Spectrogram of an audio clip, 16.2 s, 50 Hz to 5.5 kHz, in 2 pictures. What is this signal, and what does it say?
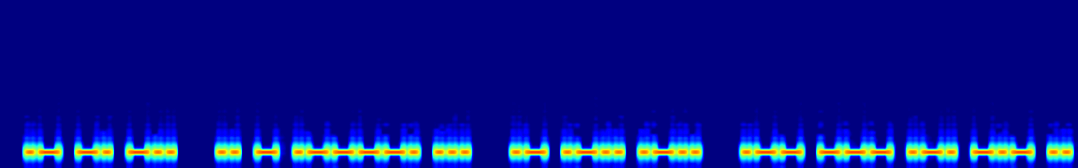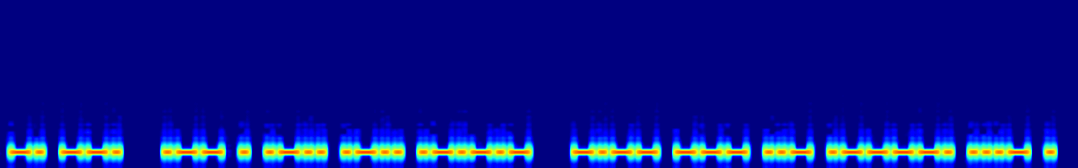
Morse code, heard as a keyed tone, about 25 wpm, 600 Hz. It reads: AND IT'S ALL WORKING WELL. YOU'VE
